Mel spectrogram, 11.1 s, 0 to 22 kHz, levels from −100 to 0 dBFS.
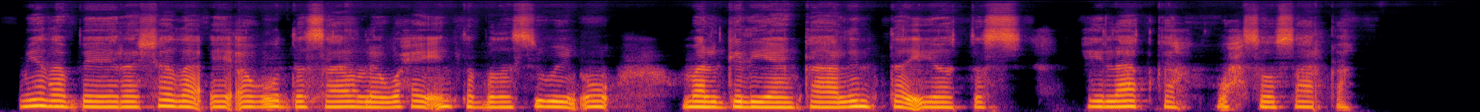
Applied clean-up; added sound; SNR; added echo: neural mask model Resemble Enhance denoiser.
